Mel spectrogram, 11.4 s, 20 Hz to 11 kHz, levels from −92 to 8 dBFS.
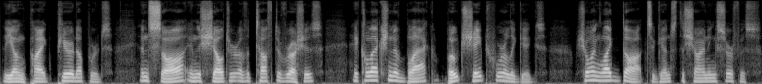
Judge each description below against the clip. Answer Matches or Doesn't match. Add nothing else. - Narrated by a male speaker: Matches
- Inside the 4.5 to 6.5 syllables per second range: Doesn't match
